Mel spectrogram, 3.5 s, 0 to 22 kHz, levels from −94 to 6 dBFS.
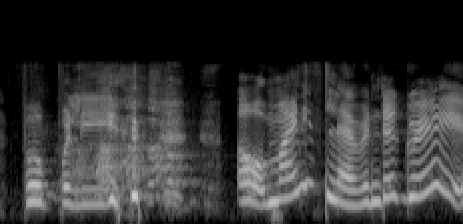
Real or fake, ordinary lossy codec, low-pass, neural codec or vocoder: real; none; none; none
